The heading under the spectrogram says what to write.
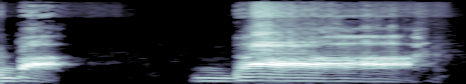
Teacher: vibrating and the lips part so let me do ba ba i can feel the vocal cords vibrating almost as soon as my lips part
